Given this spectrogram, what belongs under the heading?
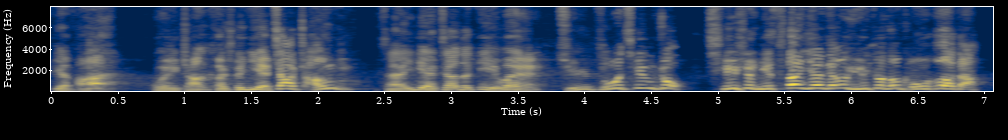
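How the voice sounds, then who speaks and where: An actor playing a fawning hanger-on who eagerly backs up the accusers. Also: male voice, sits high, animated, normal speed, a bit bright.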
